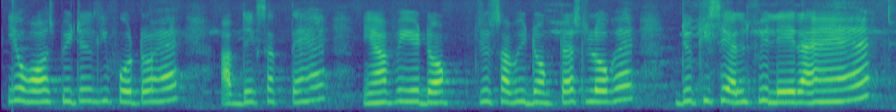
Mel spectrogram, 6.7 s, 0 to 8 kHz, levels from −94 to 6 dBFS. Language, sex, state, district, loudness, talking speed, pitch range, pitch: Hindi, female, Maharashtra, Aurangabad, -19 LUFS, 205 wpm, 285-320 Hz, 295 Hz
